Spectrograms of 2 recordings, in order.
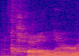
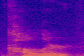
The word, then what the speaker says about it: color: They say it like collar on your shirt, but it's color.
